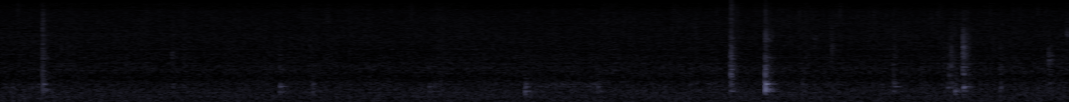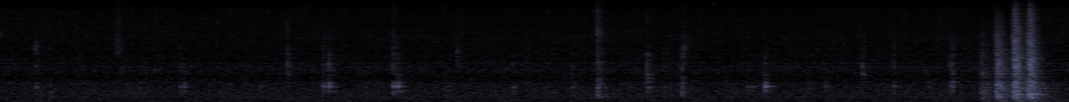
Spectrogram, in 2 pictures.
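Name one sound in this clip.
A sifter taps and rattles over a pot in light, uneven knocks.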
